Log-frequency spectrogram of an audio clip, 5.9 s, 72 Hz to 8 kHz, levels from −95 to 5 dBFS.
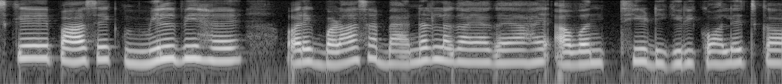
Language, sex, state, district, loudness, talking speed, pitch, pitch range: Hindi, female, Chhattisgarh, Raipur, -19 LUFS, 195 wpm, 250 Hz, 235-270 Hz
